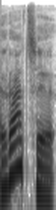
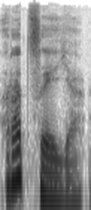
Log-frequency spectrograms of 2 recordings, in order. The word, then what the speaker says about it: рацея: Только ударение. Не рация, а рацея.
